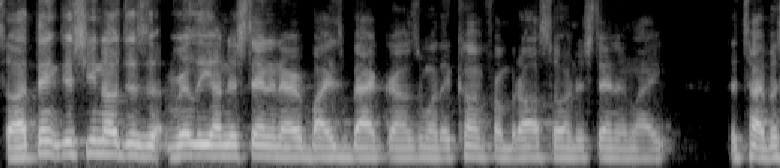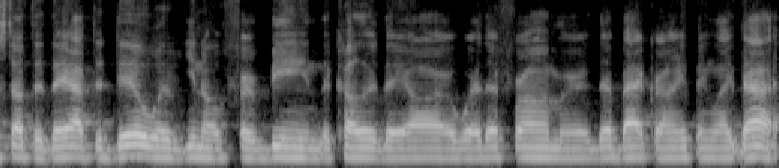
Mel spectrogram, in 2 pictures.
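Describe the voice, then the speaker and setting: This man, with an American accent, has a medium pitch and a dark, mellow tone delivered in a monotone, flat intonation. He talks very fast with hardly any pauses. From US South. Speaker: music producer. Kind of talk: casual interview.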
